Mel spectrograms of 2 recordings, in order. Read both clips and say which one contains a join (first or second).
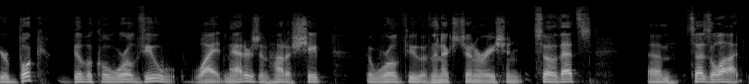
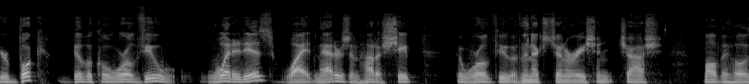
first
